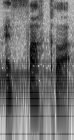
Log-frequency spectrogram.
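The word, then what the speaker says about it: Effaclar: Next, of course, I move in with my La Roche-Posay Effacla. It's called Effacla. OMG, this time I pronounced it right.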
